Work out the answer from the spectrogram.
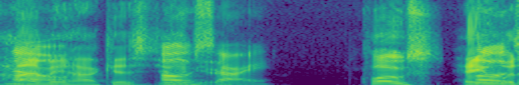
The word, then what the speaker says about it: Jaime Jaquez: No, not Jaime Jaquez Jr. Oh, sorry. Close. Haywood Highsmith. Okay. I see how you got there. Pronounce the J's like H's in the English language.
